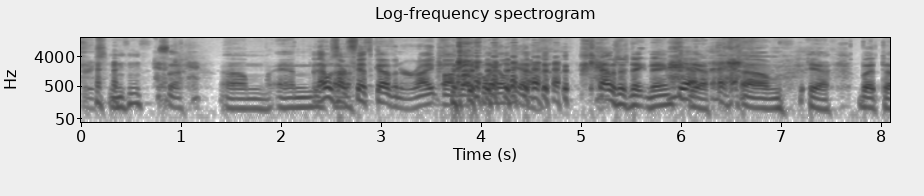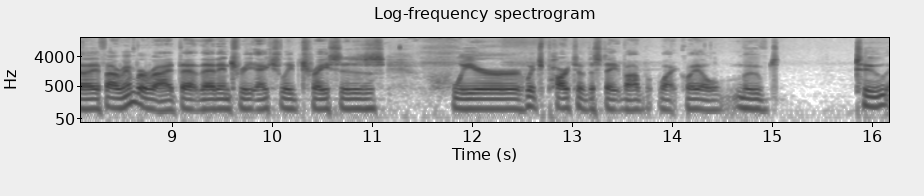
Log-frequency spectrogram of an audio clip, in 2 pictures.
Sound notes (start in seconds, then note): 3.6 laughs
